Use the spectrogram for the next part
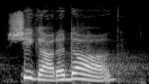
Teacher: happened with the sound of the focus word in sentence one the intonation went down to indicate the completion of the thought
